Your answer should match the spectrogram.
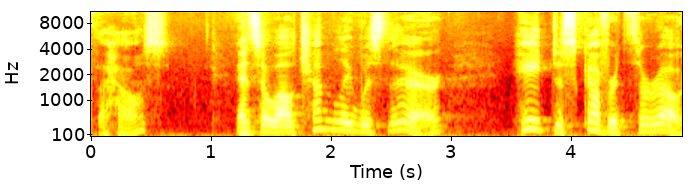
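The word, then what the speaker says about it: Cholmondeley: And it's interesting because when a man named Thomas, it's pronounced Chumley, but it's spelled Chomandale, when Thomas Chumley came from England to Concord, Massachusetts with letters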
